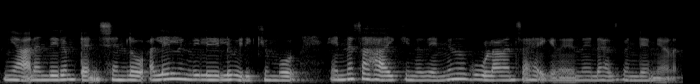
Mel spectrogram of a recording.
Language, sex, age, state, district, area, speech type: Malayalam, female, 18-30, Kerala, Wayanad, rural, spontaneous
